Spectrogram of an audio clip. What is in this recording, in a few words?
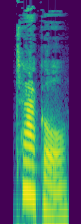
"tackle", spelling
